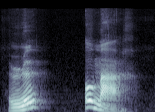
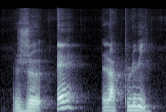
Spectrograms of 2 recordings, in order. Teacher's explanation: La lettre H se comporte comme une vraie consonne, donc on ne fait pas d'élision ! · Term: H aspiré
